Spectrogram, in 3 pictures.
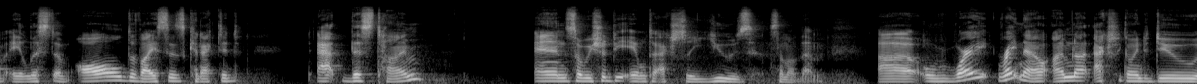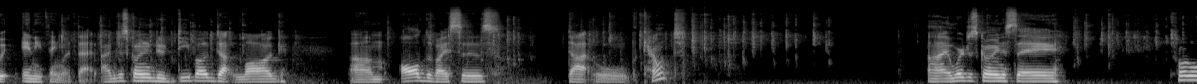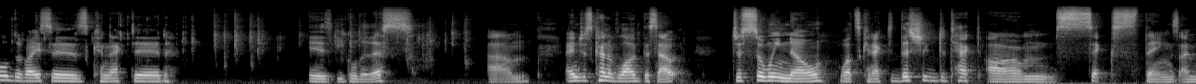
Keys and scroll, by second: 12.4 Return, 12.6-20.1 typing, 22.2-27.9 typing, 28.3 ctrl+s, 30.1 ctrl+s.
